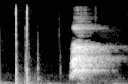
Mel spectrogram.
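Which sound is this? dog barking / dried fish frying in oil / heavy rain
dog barking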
